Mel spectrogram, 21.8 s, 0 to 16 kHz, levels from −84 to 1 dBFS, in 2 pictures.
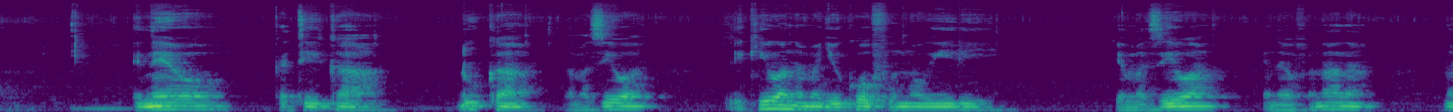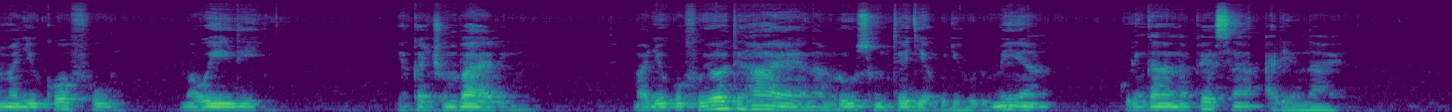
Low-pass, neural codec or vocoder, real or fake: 14.4 kHz; none; real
